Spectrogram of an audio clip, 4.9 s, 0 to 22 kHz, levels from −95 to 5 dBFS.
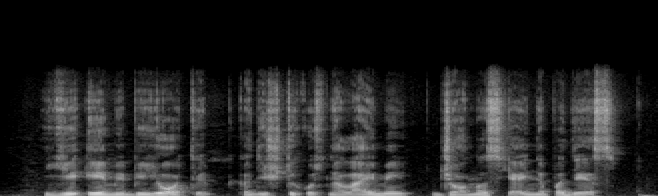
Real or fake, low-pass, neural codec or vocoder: real; 14.4 kHz; none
